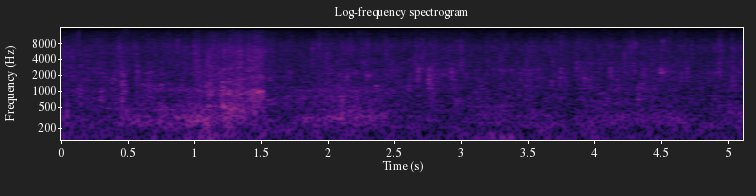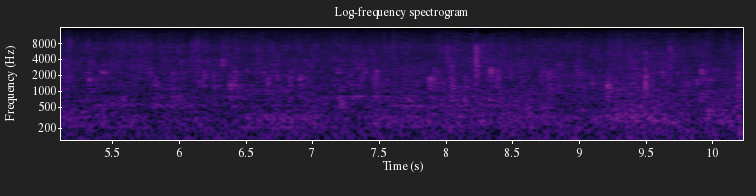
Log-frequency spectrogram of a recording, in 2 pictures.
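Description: Water drops falling: many small, scattered drop ticks over an even hiss, with a brief louder rustle about a second in.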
